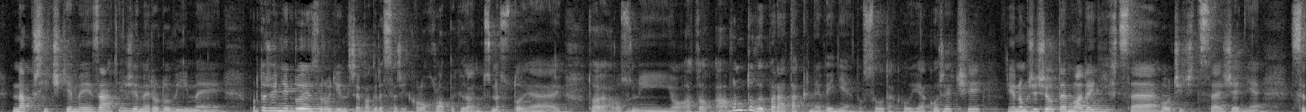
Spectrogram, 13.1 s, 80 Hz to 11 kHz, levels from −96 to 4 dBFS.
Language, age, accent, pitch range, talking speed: Czech, 30-49, native, 155-205 Hz, 195 wpm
